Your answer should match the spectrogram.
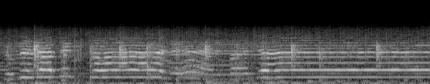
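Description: Male Hindustani classical vocalist singing raag Tilak Kamod on an old archival recording: the voice glides through ornamented phrases, then settles into a long held note at nearly three seconds in. The recording has a narrow, dull top end.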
